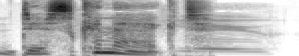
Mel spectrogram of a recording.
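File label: "disconnect", British female; lynne publishing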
